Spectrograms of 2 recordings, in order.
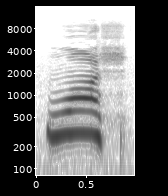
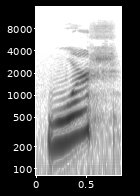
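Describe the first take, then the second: First: Said in the usual way. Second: Wash pronounced "worsh". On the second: Shown as a demonstration. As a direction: add an R before the SH in wash. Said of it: "use the letter S as R".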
